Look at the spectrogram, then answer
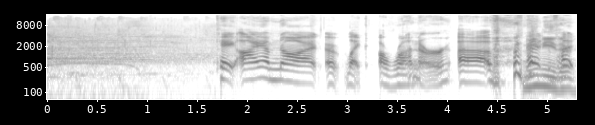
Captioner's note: cheers and Applause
